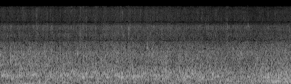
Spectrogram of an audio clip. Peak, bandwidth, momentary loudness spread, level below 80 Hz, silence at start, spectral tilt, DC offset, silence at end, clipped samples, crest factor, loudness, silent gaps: -12 dBFS; 16 kHz; 1 LU; -40 dBFS; 0 s; -4 dB/octave; under 0.1%; 0 s; under 0.1%; 14 dB; -26 LUFS; none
